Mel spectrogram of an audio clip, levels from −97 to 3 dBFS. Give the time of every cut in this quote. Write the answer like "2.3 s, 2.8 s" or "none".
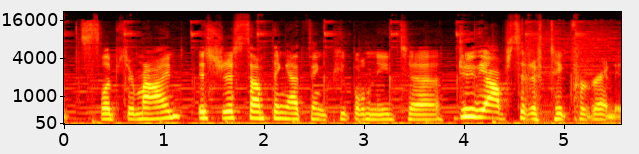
1.2 s, 3.8 s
